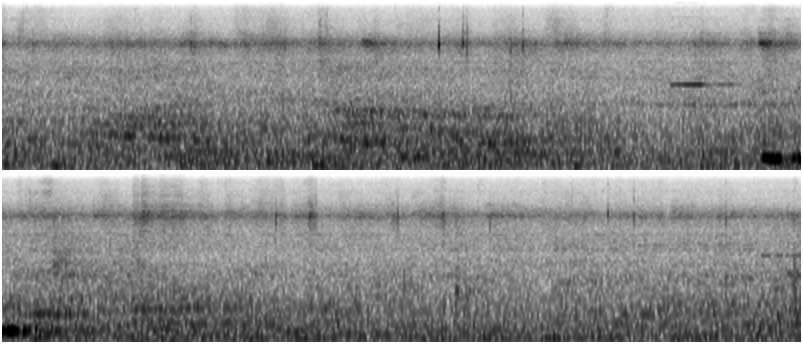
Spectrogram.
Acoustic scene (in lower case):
subway station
